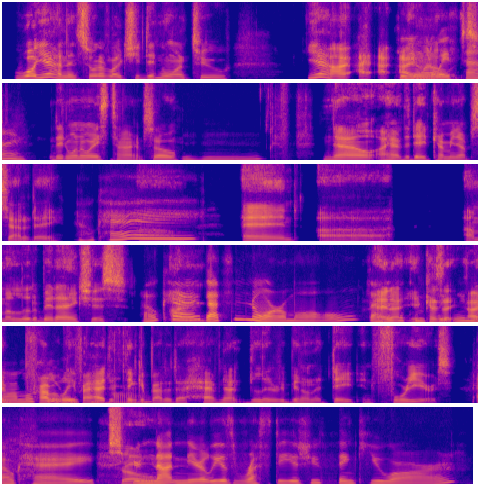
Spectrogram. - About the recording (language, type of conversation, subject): English, advice, How can I calm my nerves and feel more confident before a first date?
- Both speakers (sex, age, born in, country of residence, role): female, 60-64, United States, United States, advisor; male, 55-59, United States, United States, user
- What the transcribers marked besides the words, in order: none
